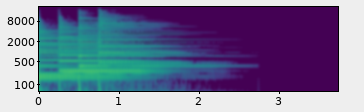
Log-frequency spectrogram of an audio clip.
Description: F#Mb5 chord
